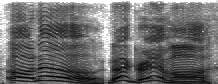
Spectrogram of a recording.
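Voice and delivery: high, shocked exclaiming; mock shocked. Real, not acted. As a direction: gasp it out, high. Reacting to grandma's cold text.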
